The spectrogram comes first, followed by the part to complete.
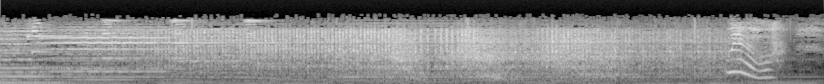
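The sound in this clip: An early automobile's motor runs with a steady, continuous rumble and hum that holds fairly level throughout, with a brief louder swell near the end.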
